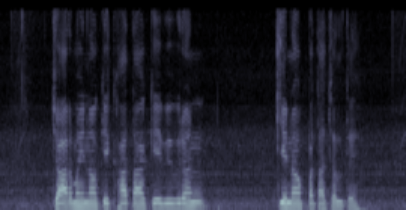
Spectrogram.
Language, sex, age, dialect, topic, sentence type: Maithili, male, 41-45, Angika, banking, question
